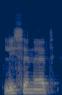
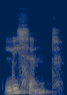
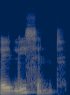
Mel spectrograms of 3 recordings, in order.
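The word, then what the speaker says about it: listened: que pronunciarla por ejemplo nota que aquí yo no estoy diciendo listener sino listend Ok listend sin pronunciar la e del final Ok entonces Bueno lo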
